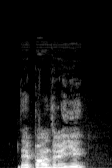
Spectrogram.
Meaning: second-person plural conditional of dépendre
- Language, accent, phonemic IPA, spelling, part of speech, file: French, Canada, /de.pɑ̃.dʁi.je/, dépendriez, verb, LL-Q150 (fra)-dépendriez.wav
